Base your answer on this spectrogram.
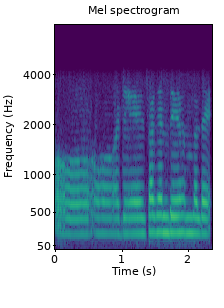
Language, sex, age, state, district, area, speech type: Bodo, female, 18-30, Assam, Udalguri, urban, conversation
